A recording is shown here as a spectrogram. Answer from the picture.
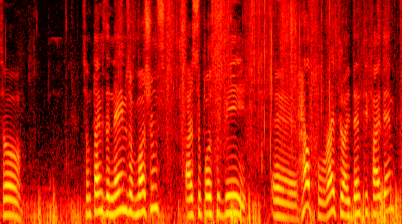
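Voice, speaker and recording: Very even loudness and ordinary pitch variation at a moderate pace, broken by long, frequent pauses. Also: man, high pitch for a man. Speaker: biologist and mushroom guide. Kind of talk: field guided walk explanation. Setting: outdoors in forest. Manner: halting with many fillers and repeats.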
